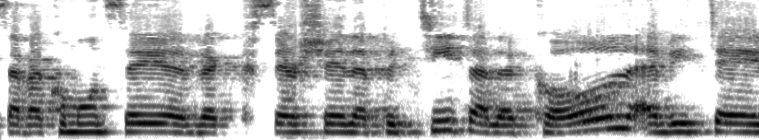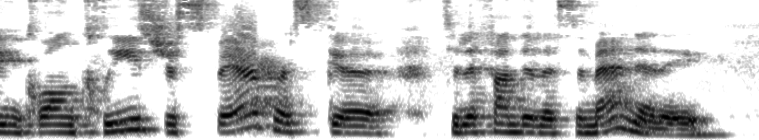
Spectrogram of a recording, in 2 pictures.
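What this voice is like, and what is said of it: American accent speaking French. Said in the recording (French): “mon joli accent américain”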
